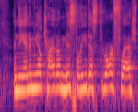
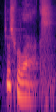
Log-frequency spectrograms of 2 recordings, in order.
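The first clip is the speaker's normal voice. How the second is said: calm relax; 6 semitones lower, 8 dB quieter than usual. Shown as a demonstration.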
